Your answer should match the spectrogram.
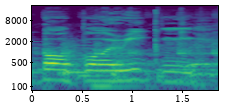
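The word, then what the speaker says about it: borborygmi: So this sound is called borigmi. Yes, borigmi. So it's spelled b o r b o r y g m i.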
